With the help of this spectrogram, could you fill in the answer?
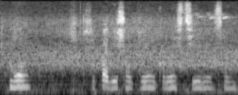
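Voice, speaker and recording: A soft-spoken voice with monotone, flat intonation. The pace is fairly slow. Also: woman. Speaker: vlogger. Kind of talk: walking vlog. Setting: outdoors. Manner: halting.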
